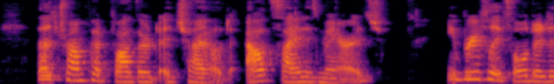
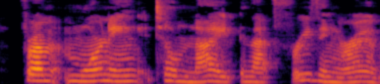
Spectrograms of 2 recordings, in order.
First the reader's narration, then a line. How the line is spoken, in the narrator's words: he moaned at one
